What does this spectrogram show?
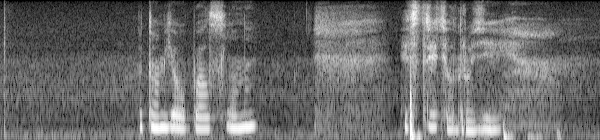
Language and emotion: Russian, sad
